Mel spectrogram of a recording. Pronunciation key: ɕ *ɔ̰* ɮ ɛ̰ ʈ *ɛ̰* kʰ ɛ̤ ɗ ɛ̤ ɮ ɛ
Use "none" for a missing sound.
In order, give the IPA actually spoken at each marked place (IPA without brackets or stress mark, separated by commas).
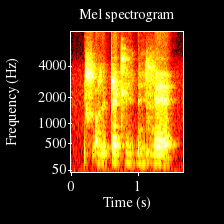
ɔ̰, ɛ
